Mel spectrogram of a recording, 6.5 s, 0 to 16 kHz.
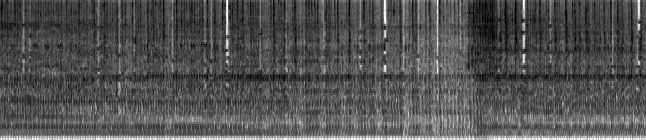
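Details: Yamaha RD125LC two-stroke after standing 17 years: loud, fast, busy idle that never settles low; idle set too high, owner plans to adjust the screw on the side of the carburetor to bring revs down.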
